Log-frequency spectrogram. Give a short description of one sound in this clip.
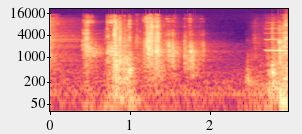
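A key turns and clicks in a door lock.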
